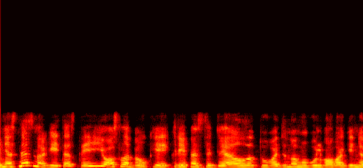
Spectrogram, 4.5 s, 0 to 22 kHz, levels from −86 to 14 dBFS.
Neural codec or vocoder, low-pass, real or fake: codec, 44.1 kHz, 7.8 kbps, DAC; 7.2 kHz; fake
